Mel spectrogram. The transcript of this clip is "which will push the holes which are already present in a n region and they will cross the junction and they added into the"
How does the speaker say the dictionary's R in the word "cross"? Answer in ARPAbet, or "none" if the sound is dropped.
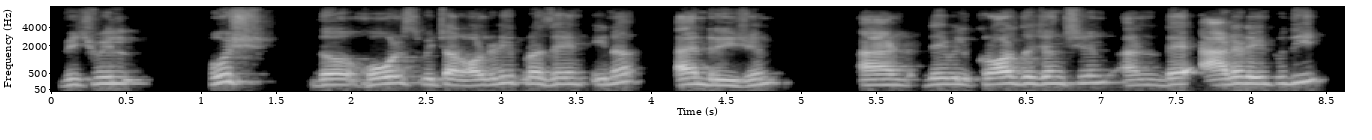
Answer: R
